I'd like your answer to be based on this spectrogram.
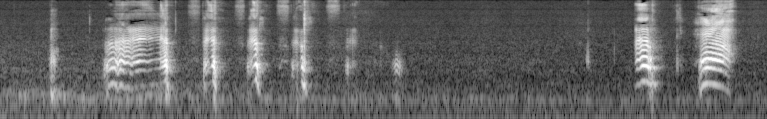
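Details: Baby crying while apparently straining to poop, then succeeding, then crying again: short strained cries and fussing bursts separated by pauses, with two louder cries at the end.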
